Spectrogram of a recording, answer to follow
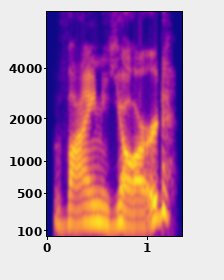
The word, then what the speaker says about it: vineyard: That's spelled vineyard, V-I-N-E-Y-A-R-D, but we pronounce it vineyard.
